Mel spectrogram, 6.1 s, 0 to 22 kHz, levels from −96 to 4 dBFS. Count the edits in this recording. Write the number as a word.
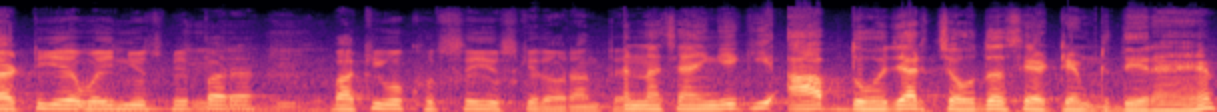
one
